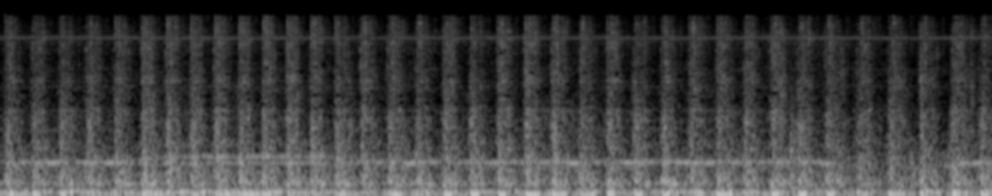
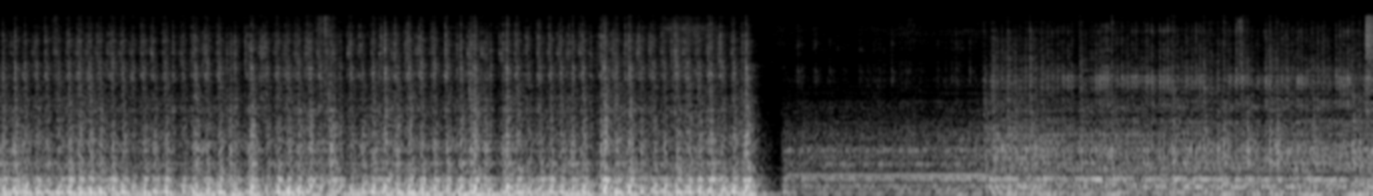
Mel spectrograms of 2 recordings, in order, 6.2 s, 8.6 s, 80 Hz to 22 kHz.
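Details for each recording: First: Portable embroidery machine (came in blank screen, dead touchscreen, hoop not positioning, unable to embroider) test-stitching after mainboard replacement: even stitching beat about three per second with a light whir, no grinding; slight squeak after oiling is normal; normal stitching. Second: Infinity VG 001 portable embroidery machine with blank screen and unresponsive touchscreen: uneven mechanical chatter as the hoop carriage shuttles back and forth without homing.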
